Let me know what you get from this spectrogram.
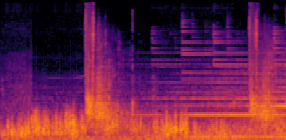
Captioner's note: gunshot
